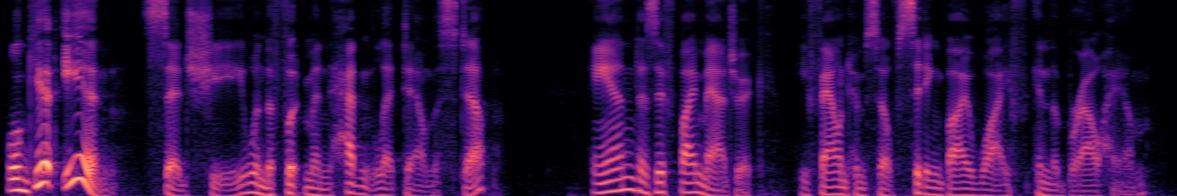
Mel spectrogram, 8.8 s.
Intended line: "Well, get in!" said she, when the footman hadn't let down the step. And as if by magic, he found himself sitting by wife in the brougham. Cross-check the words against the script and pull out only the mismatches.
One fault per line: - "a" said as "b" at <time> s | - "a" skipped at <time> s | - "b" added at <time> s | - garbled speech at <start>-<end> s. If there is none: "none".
none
